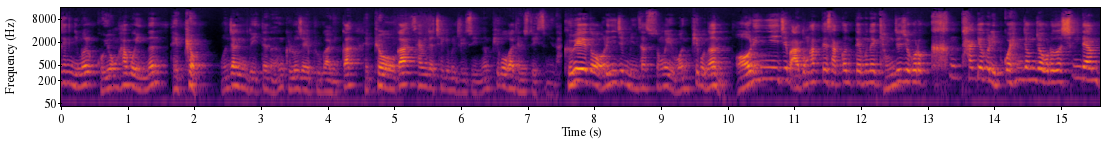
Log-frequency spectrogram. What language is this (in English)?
Korean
